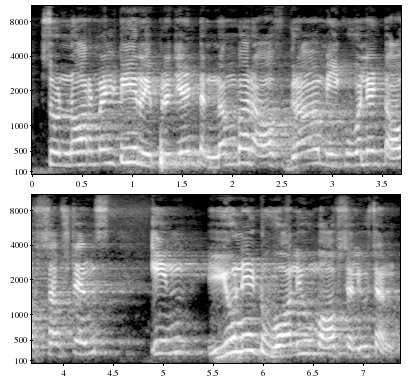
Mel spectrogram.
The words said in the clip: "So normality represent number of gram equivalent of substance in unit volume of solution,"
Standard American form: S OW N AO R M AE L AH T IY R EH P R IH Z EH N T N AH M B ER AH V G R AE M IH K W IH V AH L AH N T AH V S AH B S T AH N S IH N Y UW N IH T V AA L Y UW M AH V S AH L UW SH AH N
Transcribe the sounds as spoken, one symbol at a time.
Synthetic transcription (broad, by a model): S OW N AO R M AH L T IY R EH P R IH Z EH N T N AH M B ER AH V G R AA M IH K W IH V AH L AH N T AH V S AH B S T AH N S IH N Y UW N IH T V AA L Y UW M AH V S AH L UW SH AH N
